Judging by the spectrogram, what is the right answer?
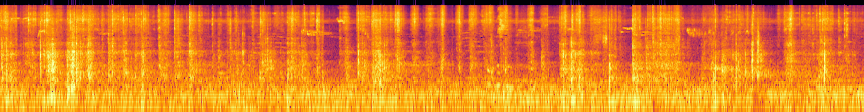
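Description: Brush scrubbing the plastic tray and wire bars of a bird cage: quick, repeated scratchy strokes that come in uneven spurts.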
